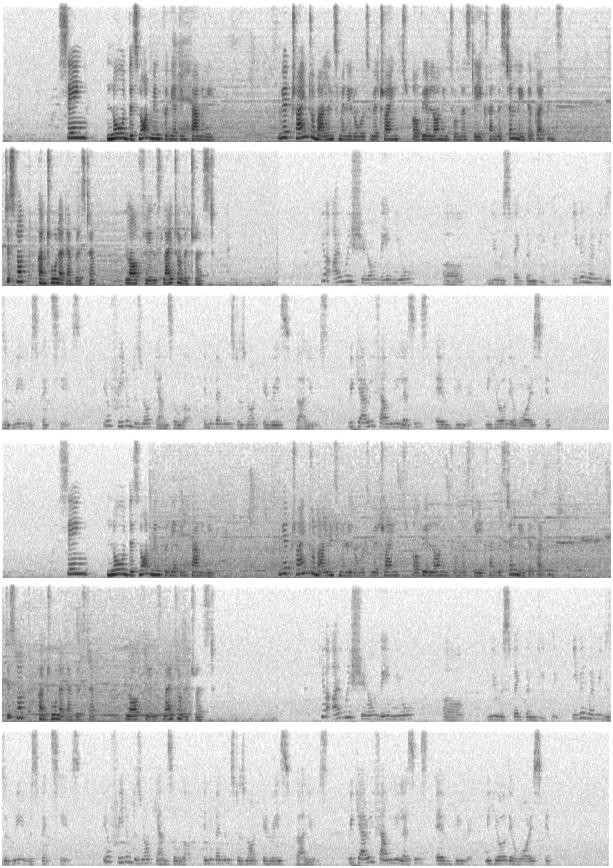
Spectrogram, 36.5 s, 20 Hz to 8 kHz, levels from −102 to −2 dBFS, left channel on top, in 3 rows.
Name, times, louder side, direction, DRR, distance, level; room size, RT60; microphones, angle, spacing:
voice 1, 1.2-1.7 2.1-4.3 5.5-11.1 12.2-14.1 14.6-16.3, left 5 dB, 50° left, 0.3 m, -28 dB
sound 1, 2.9-16.0, right 3 dB, 80° right, 0.8 m, -48 dB
voice 2, 18.5-20.4 21.0-21.4 21.8-23.3 23.6-25.9 26.4-30.8 31.3-35.3, right 2 dB, 30° right, 1.2 m, -51 dB
2.6 x 2.4 x 4.0 m
head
